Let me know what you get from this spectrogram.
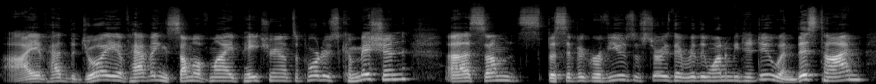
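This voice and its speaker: Bright-voiced, animated man reviewing. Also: on the high side. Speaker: audio drama reviewer. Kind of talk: conversational review commentary.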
